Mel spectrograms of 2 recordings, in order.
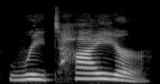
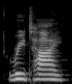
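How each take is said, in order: First: The word ends with the full tire sound. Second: The word ends clipped, sounding like retie. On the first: It means to stop working. The speaker calls it right. "Về hưu là retire" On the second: It sounds like a word meaning to tie again. The speaker calls it wrong. "how do the Vietnamese normally say it?"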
